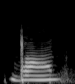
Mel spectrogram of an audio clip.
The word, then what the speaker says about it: balm: और उससे आगे बॉम, BALM, एल साइलेंट है इसमें, बॉम इसको पढ़ेंगे।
